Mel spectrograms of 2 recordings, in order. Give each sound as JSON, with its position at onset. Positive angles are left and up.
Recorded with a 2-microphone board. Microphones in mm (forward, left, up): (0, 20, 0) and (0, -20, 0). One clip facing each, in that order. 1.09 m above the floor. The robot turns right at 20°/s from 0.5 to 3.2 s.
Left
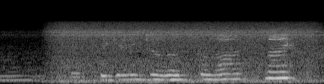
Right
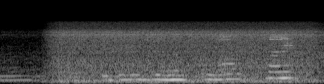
{"t": 0.7, "sound": "singing", "azimuth_deg": 50, "distance_m": 2.5}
